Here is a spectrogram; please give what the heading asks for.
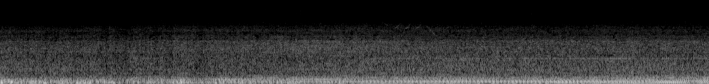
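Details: John Deere 325 lawn tractor mowing after a push-button start was installed to replace the failed ignition key switch; steady, even drone holding pitch under load, no misses or knocks, running normally.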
